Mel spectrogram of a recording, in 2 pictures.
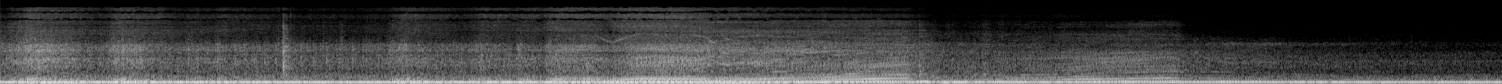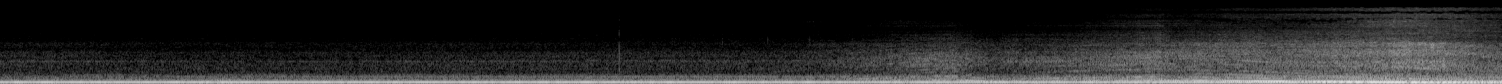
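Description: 1979 Suzuki GS750's air-cooled inline-four running through its original exhaust. It is revved up and down several times over the first dozen seconds, then falls quieter as the bike rides away, and grows louder again near the end as it accelerates back.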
